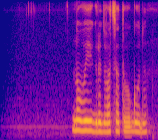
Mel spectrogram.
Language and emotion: Russian, neutral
